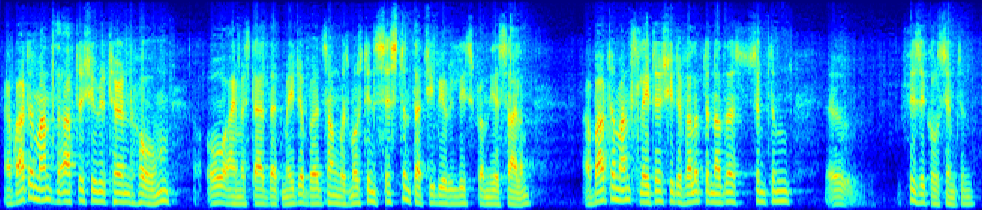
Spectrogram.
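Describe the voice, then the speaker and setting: A man's voice: fairly low pitch, moderate pace, close to an everyday voice. Guy playing a stuffy country doctor, formal and hesitant, old dull radio drama sound. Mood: confiding. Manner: formal, hesitant, portentous phrasing. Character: pompous, deliberate Welsh country doctor fond of beer. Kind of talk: 1950s radio drama acting.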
